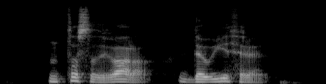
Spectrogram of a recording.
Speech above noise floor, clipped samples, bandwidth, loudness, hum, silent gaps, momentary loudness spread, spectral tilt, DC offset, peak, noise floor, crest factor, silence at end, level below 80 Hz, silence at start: 34 dB; under 0.1%; 16 kHz; -29 LUFS; none; none; 14 LU; -5 dB/octave; under 0.1%; -12 dBFS; -62 dBFS; 18 dB; 0.65 s; -68 dBFS; 0.5 s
